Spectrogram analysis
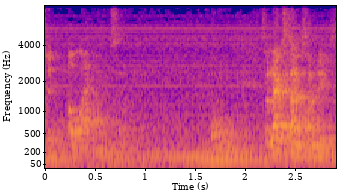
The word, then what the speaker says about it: Alan: So to non-New Yorkers, the name of the vice president, Chester Alan Arthur, apparently the Arthur family pronounced it Alan.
